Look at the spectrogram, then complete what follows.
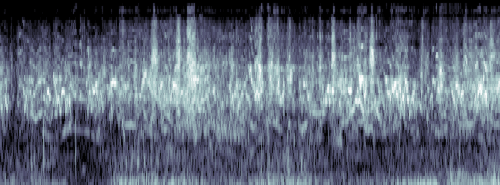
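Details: Budgerigar flock in a colony aviary, steady high-pitched chattering with scratchy warbles and occasional louder chirps over a low background hum.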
